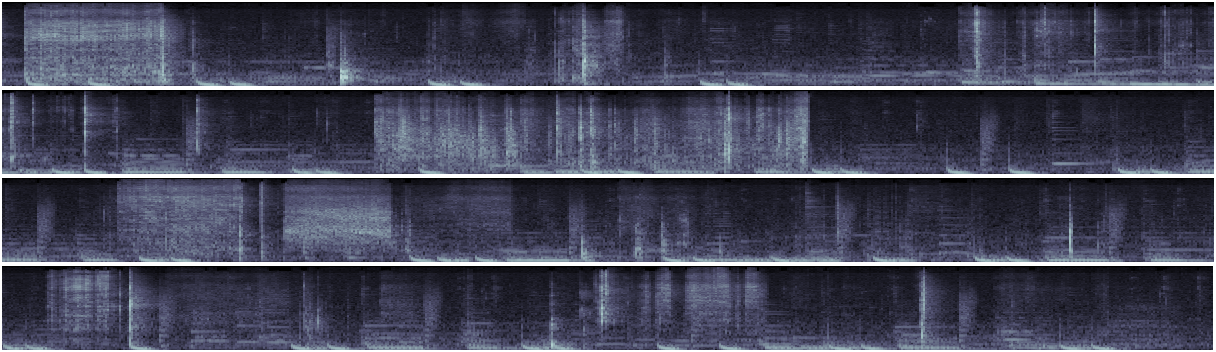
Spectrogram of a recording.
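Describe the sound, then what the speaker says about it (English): New Apple iPad being unboxed, with crinkling packaging, tearing, rustling cardboard and plastic, and scattered taps and clicks from close handling, loud and busy throughout with no talk. "Let's start the unboxing with the iPad."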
